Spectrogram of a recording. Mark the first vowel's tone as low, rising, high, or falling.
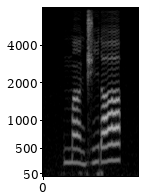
low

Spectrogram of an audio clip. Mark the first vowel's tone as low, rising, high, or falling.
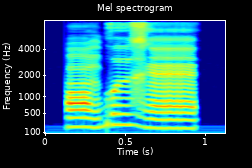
low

